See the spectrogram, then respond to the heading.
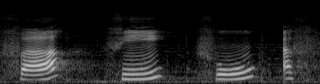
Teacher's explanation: bibir bawah bagian dalam dengan gigi serri yang atas ya Jadi bukan semua Fa Tapi sedikit saja menyentuh saja Fa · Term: huruf Fa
